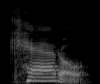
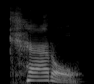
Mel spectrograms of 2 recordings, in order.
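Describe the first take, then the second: No difference in how they are said.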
